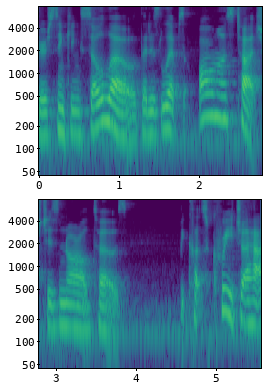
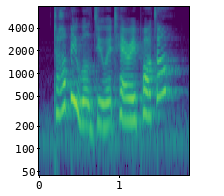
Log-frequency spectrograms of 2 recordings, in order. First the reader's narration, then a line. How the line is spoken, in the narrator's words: squeaked Dobby, his tennis ball-sized eyes still swimming in tears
